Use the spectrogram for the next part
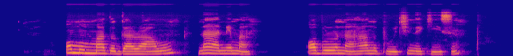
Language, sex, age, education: Igbo, female, 15-29, tertiary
